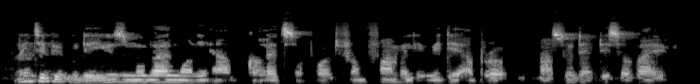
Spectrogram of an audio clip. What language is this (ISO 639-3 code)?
pcm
